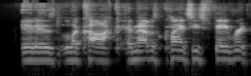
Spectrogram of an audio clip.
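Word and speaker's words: Lacock: you say that do you say Clancy it's Lok it is laok and that was Clancy's favorite town in all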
